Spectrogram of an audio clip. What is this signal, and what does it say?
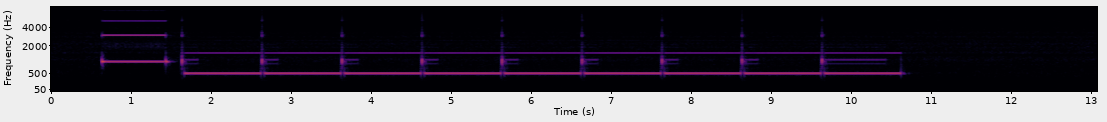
Radio time signal (WWV, Colorado), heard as ticks, one a second.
